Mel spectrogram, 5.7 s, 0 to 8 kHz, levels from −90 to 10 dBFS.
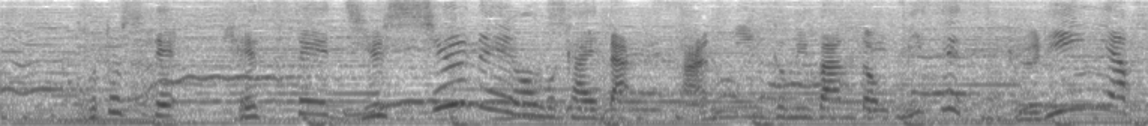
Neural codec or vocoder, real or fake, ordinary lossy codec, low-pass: none; real; none; none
